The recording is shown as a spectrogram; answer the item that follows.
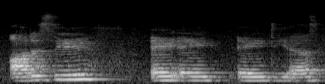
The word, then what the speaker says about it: AAADS: someone I know named step Kong it's actually pronounced Odyssey a a a DS Odyssey okay yeah wow so we're involved in mentorship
